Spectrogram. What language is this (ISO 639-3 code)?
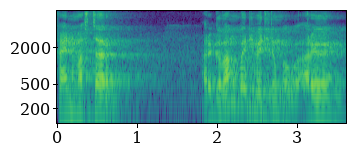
brx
